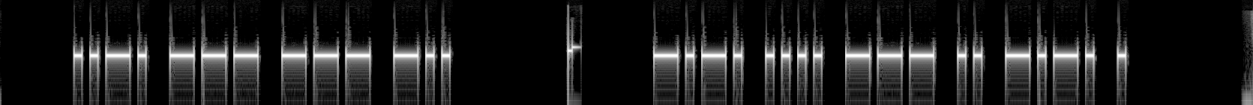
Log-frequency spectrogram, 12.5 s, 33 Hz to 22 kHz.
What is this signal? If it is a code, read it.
Morse code, heard as a keyed tone, about 15 wpm, 700 Hz. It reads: FOOD CHOICE
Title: Sets of 5 Words - New Word Drill - 15wpm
